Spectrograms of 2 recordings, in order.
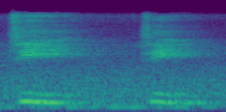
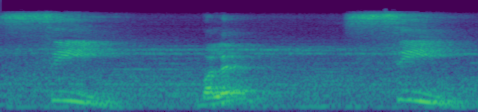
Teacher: অনেকের এটা উচ্চারণ করতে গিয়ে সিকে বলে চি চি, নো, it will বি সি।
